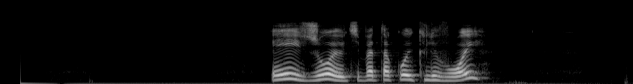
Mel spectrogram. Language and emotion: Russian, neutral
